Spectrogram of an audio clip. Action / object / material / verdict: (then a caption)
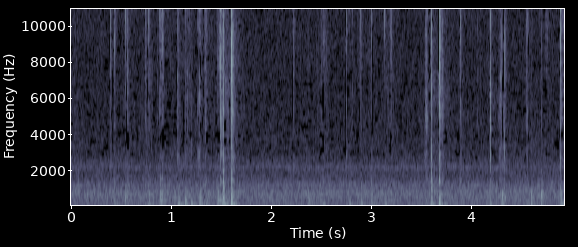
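tap / plastic laptop keyboard / plastic / none. Long nails and fingertips type on the keys of a backlit plastic laptop keyboard. Quiet, irregular, sharp clicks with bright tops and almost no ring, with louder bursts of taps near 1.5 and 3.6 seconds.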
